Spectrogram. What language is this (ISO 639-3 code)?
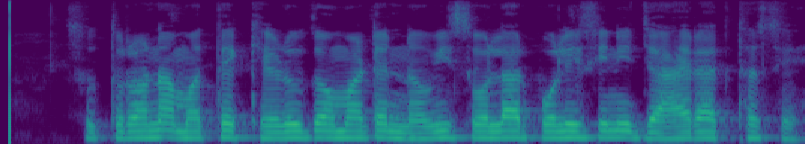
guj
